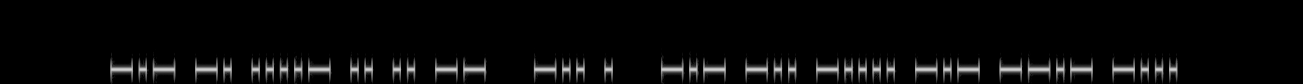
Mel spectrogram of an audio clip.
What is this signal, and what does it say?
Morse code, heard as a keyed tone, about 17 wpm, 700 Hz. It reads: KN4IIM DE KD6KQB
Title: USA Callsign DE Callsign 17wpm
